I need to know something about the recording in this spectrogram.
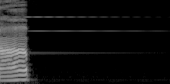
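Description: A man's voice ends on a final word, cut off abruptly about a third of a second in. A faint, high ringing tone of a few pitches is left behind and fades out over the next second or so.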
